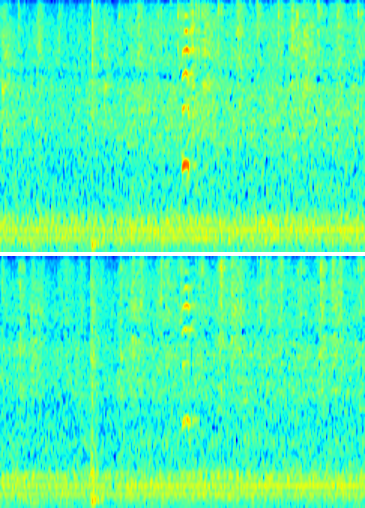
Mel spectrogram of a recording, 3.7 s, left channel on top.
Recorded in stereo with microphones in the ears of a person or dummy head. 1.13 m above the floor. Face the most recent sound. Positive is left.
turn(degrees=30)  # may be behind; listen again after turning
